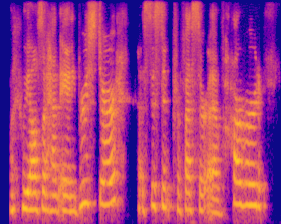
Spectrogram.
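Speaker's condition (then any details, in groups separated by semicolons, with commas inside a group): No condition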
